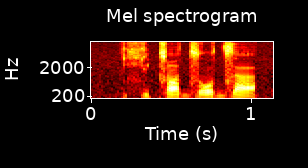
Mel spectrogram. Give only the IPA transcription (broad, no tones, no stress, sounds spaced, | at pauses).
ç ʌ c ɑ d͡z ɔ d͡z a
